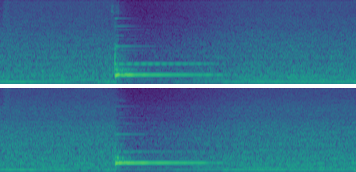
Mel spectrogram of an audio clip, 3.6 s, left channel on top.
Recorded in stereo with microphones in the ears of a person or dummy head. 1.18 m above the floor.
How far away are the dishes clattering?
About 7 m.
